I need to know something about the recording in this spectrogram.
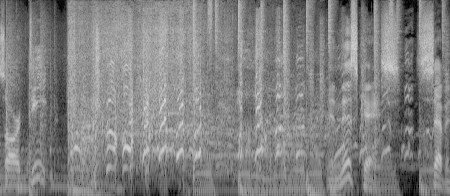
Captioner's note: water splashing; man laughing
